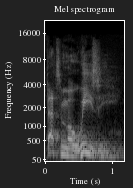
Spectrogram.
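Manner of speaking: slow, drawn-out Moeezy; slow name correction. Retold or imitated. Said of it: "I'm like".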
